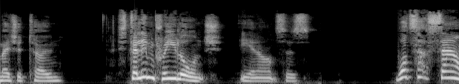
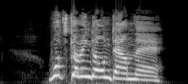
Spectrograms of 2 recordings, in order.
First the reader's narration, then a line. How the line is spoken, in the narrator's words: Sira shouts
